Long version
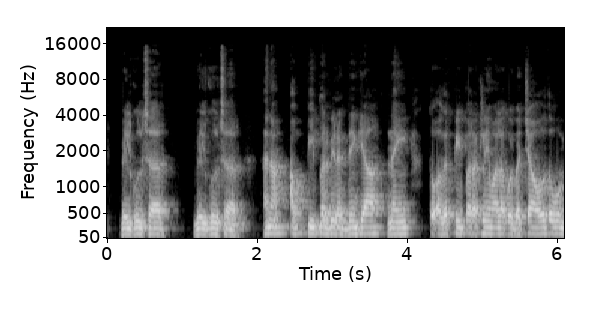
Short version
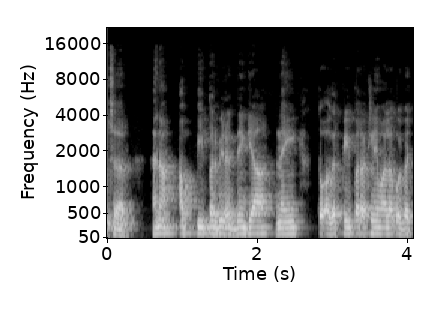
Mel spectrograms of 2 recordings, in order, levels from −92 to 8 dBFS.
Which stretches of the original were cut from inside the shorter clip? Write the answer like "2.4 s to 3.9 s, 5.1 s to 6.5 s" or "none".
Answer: none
